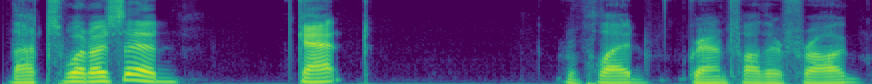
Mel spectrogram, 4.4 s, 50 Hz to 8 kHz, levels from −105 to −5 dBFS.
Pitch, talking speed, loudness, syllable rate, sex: 125 Hz, 95 wpm, -20 LUFS, 4.3 syllables/s, male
